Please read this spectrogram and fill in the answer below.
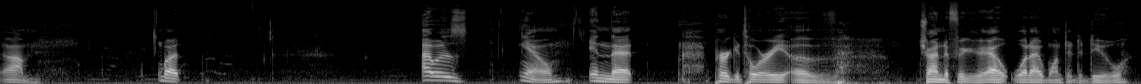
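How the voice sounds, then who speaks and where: A man's voice: lowish voice, takes it slowly, pauses often, dry recording. A man in his thirties telling a personal story casually, in a rambling, self-deprecating way with some mild swearing. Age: 30s. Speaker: online storyteller.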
